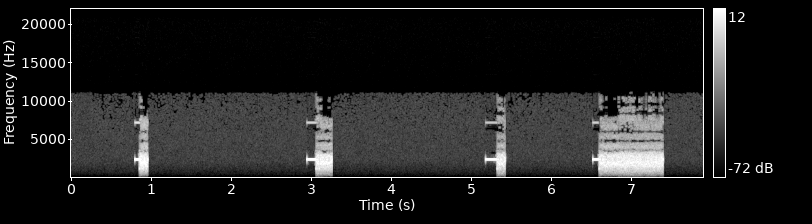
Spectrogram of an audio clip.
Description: ACARS aircraft data, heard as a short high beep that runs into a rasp, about 2400 baud.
